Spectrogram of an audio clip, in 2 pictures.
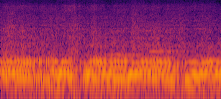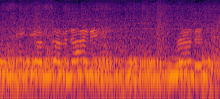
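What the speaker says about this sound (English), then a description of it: "Up there is the fastest adventure bike I've ever seen" A fast adventure motorcycle roars loudly nearby, its engine revs climbing and dropping in repeated waves, with a voice talking over the engine noise.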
